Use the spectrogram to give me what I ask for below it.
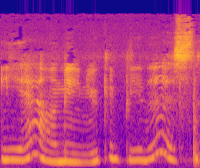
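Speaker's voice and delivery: playful put-on jokey tone. Recalling how Mitch answered Pacey, retelling a joking remark. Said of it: "kind of jokingly".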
